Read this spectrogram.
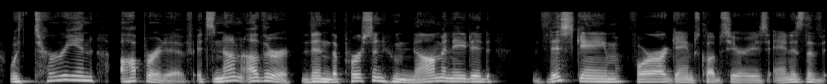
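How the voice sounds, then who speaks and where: A man's voice: mid-range voice, dry recording, clean studio sound. A man hosting a podcast with casual, rambling banter and playfully overblown introductions. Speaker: podcast host.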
